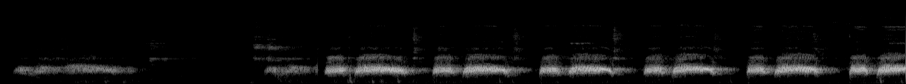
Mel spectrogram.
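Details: Spotted dove kept as a lure bird in Liwa, West Lampung: after a pause, a steady series of short, soft, low coos repeated roughly once a second, clear and close against a quiet indoor background.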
